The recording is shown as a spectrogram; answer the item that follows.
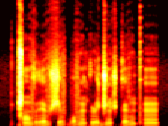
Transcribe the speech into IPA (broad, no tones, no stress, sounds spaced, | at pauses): ǁ ɔ̃ v r œ v ʃ ə v b ɔ v œ̃ k ɹ ə d͡ʒ œ̃ ʃ k œ v ə̃ pʼ œ̃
